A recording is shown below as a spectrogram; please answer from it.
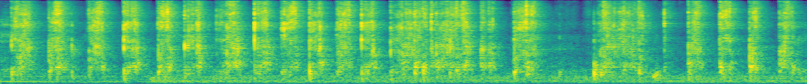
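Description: Sugar being mixed in a bowl for cinnamon roll dough, a spoon scraping and clinking around the bowl in quick rhythmic strokes with brief pauses, close and moderately loud, no voices.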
